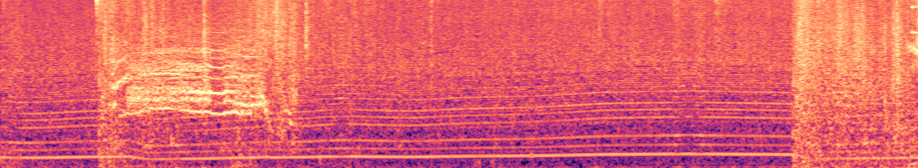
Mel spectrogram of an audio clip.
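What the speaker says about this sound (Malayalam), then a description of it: "നല്ല സ്പീഡുണ്ട് ഗൈസ് ട്രക്കിന്." A video game truck's engine holds a steady rising tone, with a squeal of skidding tires near the start and another burst at the end, loud and close with no talk.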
